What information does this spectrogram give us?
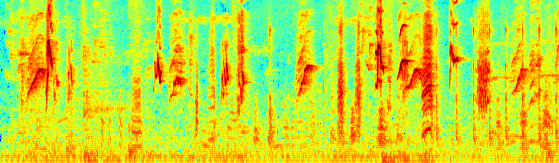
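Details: Male and female Javan mynas calling busily: rapid, irregular harsh squawks and chattering notes mixed with a few bright upslurred whistles.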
